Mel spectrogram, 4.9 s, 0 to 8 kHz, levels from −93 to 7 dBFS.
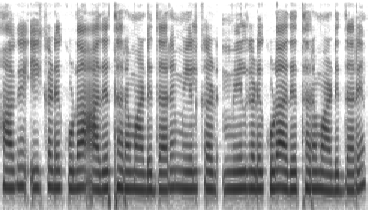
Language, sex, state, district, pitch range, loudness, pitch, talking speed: Kannada, female, Karnataka, Bidar, 200-215 Hz, -15 LUFS, 210 Hz, 160 wpm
